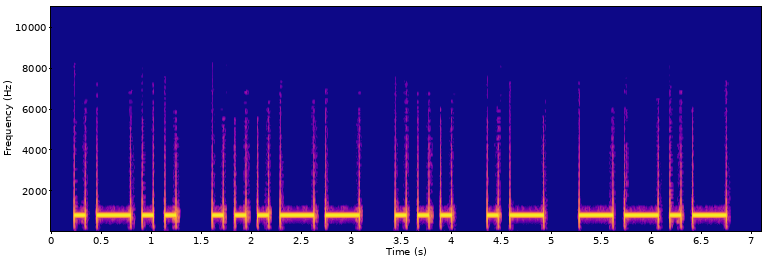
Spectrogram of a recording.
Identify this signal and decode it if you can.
Morse code, heard as a keyed tone, about 10 wpm, 800 Hz. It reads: L3SAQ
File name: LEZIONI / 5 LBVC / 5 L 10wpm 2259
